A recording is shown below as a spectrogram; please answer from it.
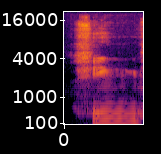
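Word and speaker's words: Qing: City I've ever heard in my life yeah ching ching ching ching City Jes it's q i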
